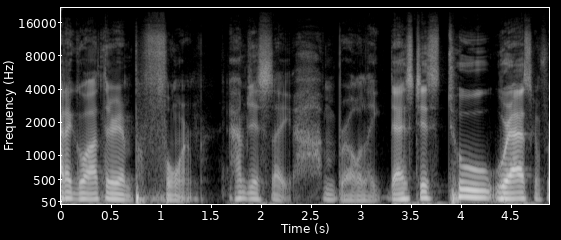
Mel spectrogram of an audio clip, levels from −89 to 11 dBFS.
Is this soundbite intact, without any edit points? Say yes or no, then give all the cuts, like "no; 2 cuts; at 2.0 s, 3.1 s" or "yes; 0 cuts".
yes; 0 cuts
